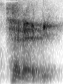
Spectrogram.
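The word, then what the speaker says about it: テレビ: But if we write it that way, it's pronounced as terebi, polysyllabic pronunciation.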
